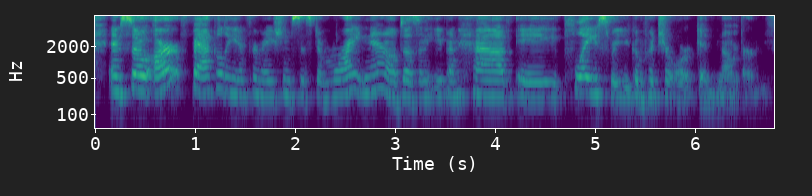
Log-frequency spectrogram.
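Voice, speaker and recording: A woman with a fairly high pitch speaks in a normal speaking voice with fairly even intonation. She keeps a moderate pace and hardly any pauses. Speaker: university librarian. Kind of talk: webinar presentation.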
